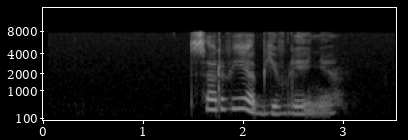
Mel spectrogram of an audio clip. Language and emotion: Russian, sad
